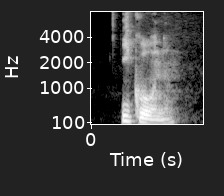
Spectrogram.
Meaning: 1. icon (representation as an object of religious devotion) 2. icon (small picture that represents something) 3. icon (exemplar person or thing)
- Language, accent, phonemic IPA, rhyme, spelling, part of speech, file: French, France, /i.kon/, -on, icône, noun, LL-Q150 (fra)-icône.wav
